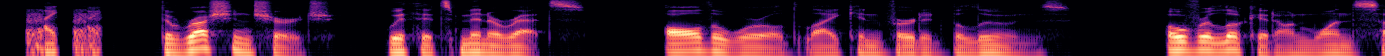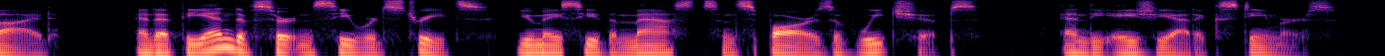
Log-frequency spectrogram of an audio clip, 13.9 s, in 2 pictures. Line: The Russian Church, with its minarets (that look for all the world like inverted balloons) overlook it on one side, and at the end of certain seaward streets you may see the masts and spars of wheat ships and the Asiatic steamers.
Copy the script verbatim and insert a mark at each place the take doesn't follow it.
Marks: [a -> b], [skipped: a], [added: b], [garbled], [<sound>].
[laugh] The Russian Church, with its minarets [skipped: (that look for] all the world like inverted balloons) overlook it on one side, and at the end of certain seaward streets you may see the masts and spars of wheat ships and the Asiatic steamers.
